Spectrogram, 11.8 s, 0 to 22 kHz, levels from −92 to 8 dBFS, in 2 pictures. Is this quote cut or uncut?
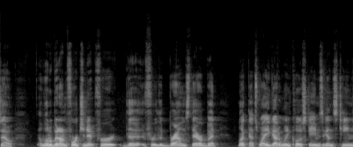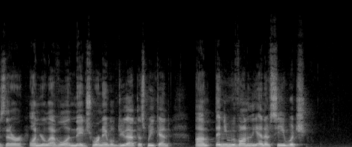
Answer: cut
